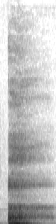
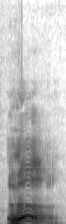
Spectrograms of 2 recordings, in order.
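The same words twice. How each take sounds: First: A small, restrained grunt. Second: A big, exaggerated grunt.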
